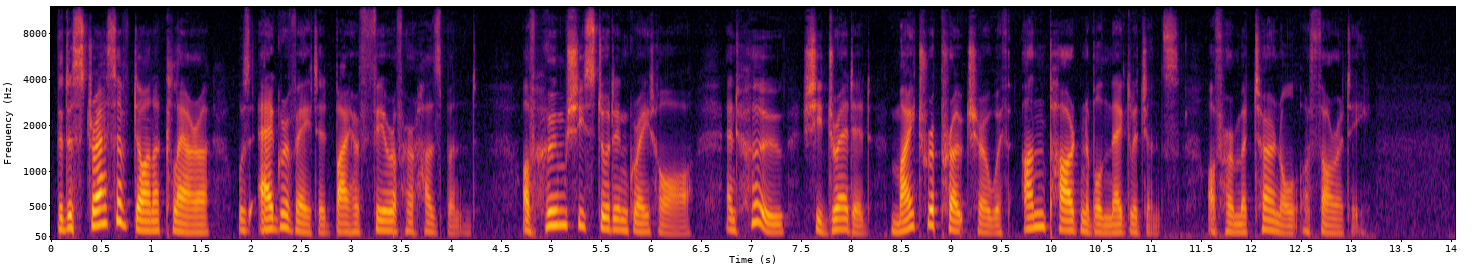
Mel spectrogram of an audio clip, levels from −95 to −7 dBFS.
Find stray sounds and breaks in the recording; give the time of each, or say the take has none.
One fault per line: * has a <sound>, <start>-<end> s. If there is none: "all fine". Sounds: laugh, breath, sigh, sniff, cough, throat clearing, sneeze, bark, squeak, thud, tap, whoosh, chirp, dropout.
all fine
